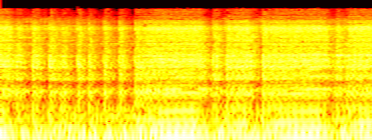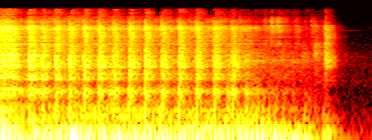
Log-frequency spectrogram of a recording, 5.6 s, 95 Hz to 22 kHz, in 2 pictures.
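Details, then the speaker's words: Restored Honda QR50 two-stroke running indoors on first start after rebuild with new carb, a little petrol, oil not yet added: buzzy, crackly, revs rising and falling, fairly even beat; normal running. "So that's it started. I just put a little bit of petrol in."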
